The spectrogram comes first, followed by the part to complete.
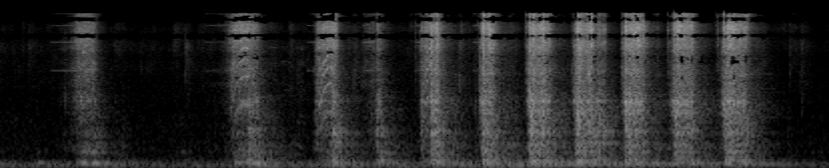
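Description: Cordless drill run in short pulses into the bottom of a redwood raised-bed frame: two separate bursts, then a regular run of about two a second.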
